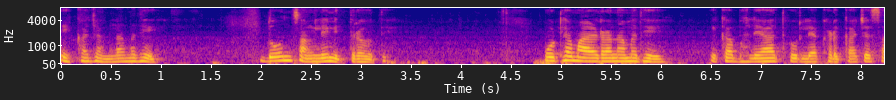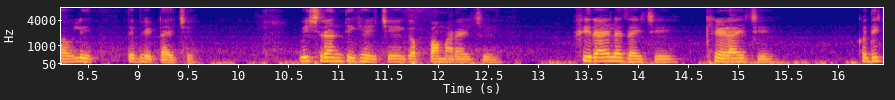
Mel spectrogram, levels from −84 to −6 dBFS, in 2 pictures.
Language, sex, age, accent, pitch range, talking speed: Marathi, female, 50-69, native, 145-195 Hz, 85 wpm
